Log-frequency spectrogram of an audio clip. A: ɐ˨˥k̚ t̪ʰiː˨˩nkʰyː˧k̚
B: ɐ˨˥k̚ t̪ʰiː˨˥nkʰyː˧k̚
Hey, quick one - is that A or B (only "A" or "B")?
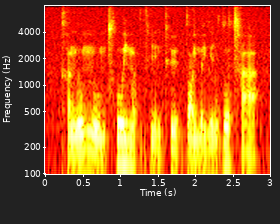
A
